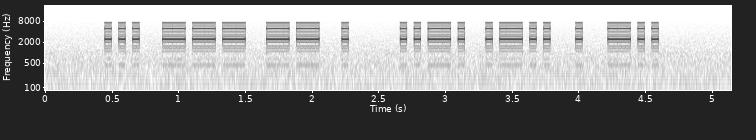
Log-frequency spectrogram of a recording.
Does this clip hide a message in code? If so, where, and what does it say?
Yes: Morse code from 0.4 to 4.7 s, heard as a high beeper, hand-sent with a paddle, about 23 wpm, 2500 Hz. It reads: SOME FLED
